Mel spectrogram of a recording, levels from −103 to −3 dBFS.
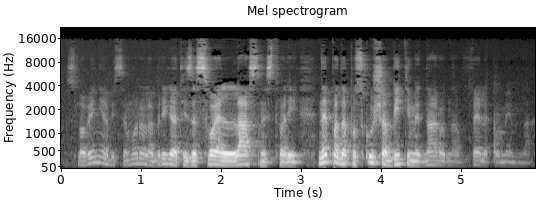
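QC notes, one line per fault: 1.59–3.48 s, automatic gain falling: after "bi se morala brigati", level sinks about 6 dB until "da poskuša biti". The background drops with the speech, so this isn't the talker moving.
2.18–2.61 s, automatic gain rising: the gain climbs about 3 dB over under half a second. Speech and room noise swell together, unlike a talker leaning closer.
5.32 s, dropped buffer (overrun): a jump in the sound, likely from samples overwritten before being read. Roughly 10 ms is skipped with no silent gap, unlike a dropout.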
